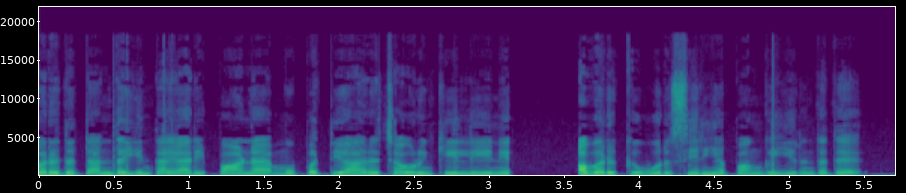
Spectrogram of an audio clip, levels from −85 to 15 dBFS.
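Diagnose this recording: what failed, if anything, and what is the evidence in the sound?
Audio dropout to a faint residue, 3.12–3.59 s: speech snaps to hiss roughly 50 dB down until "அவருக்கு ஒரு சிறிய", likely a brief analogue wiring break.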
